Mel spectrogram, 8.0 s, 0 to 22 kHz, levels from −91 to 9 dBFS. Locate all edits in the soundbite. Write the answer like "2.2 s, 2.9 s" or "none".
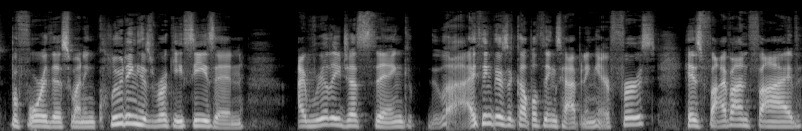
none

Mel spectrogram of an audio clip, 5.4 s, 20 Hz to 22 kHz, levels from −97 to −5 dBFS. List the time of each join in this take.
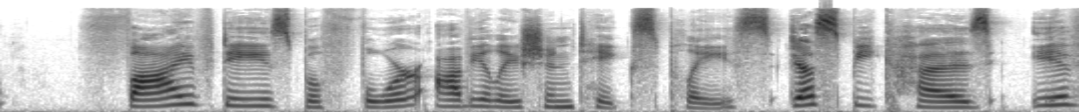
3.9 s

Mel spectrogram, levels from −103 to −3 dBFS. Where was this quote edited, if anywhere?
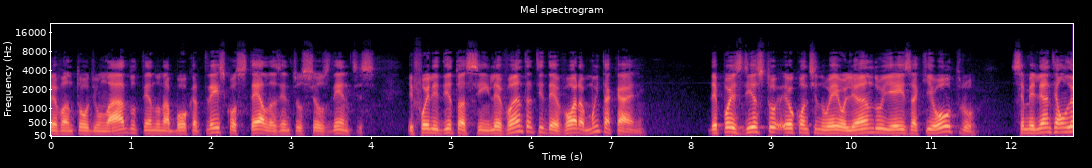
none

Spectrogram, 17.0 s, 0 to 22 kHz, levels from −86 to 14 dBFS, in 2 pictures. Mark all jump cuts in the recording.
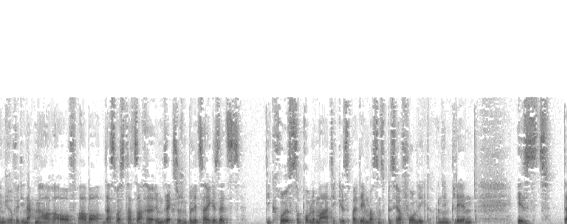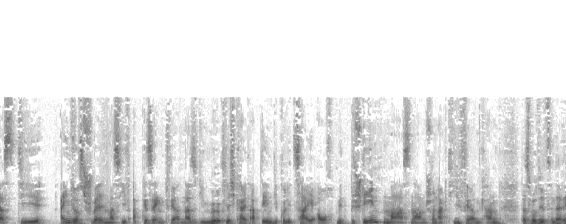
none

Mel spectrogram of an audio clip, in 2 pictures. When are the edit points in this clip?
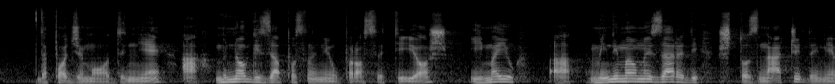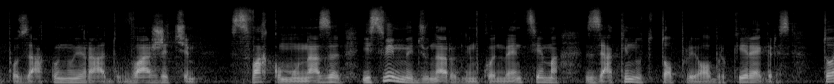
4.6 s, 5.9 s

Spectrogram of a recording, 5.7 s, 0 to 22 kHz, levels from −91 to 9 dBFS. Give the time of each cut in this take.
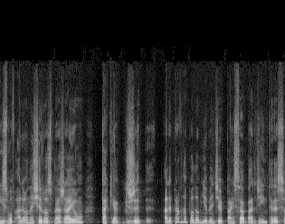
3.2 s

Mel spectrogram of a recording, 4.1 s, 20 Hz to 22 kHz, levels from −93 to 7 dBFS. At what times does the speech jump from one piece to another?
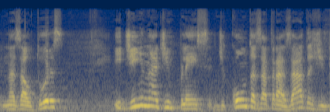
none

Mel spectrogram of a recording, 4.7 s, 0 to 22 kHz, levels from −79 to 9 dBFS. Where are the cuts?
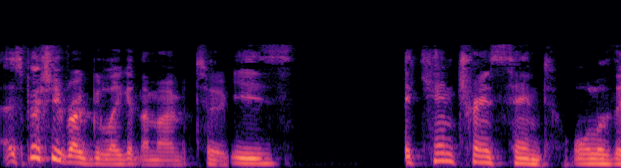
1.7 s

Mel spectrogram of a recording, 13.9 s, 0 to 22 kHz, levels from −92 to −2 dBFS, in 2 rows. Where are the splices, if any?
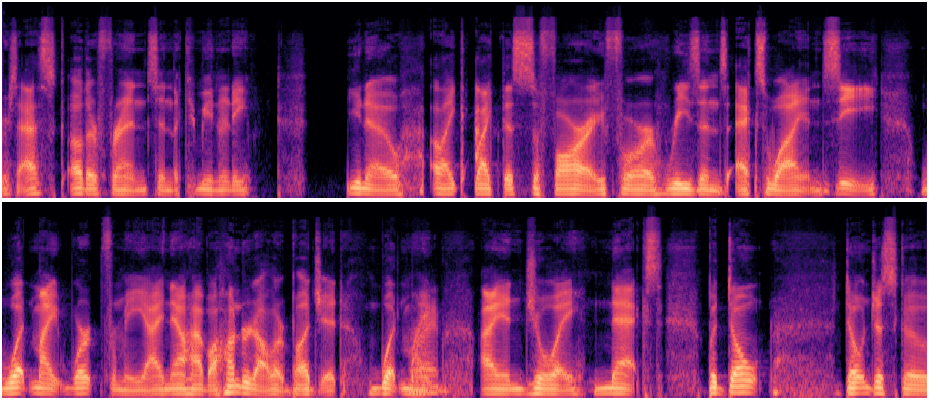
3.5 s

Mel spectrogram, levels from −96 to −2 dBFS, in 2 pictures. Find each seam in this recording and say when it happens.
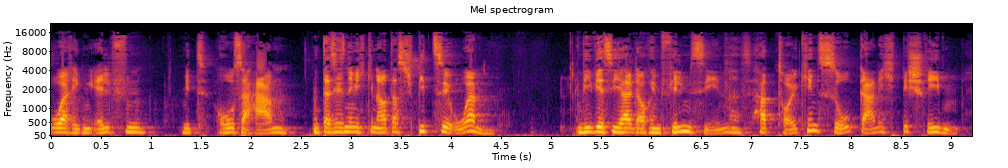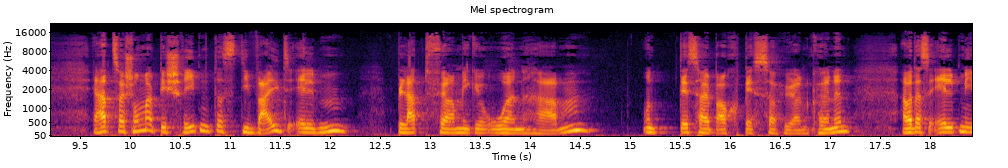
2.5 s

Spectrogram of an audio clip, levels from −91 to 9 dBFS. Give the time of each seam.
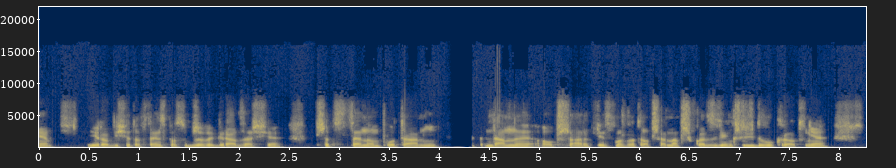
5.5 s

